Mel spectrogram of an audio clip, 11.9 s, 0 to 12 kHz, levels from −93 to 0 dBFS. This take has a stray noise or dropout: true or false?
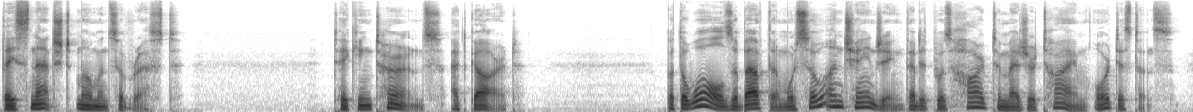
false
